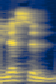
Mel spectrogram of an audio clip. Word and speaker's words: listen: silent there okay it's not the case with listen you can't be saying that as a Liston that is definitely listen but in this case often often you can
